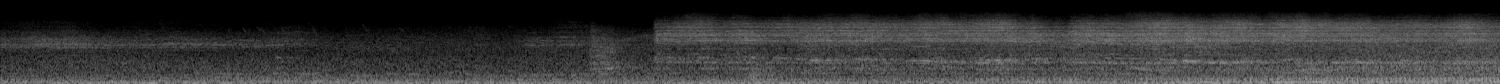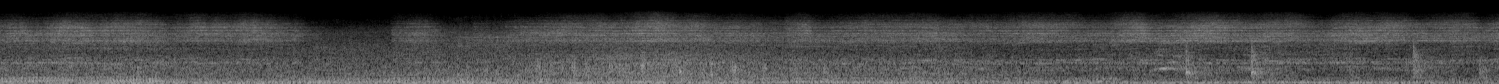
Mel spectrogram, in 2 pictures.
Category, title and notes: Soundscapes > Urban
Sitio de construccion desde la ventana, a 50m. Construction site from my window, about 50m away Recorded on Zoom F6 with Behringer C2 pair on ORTF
